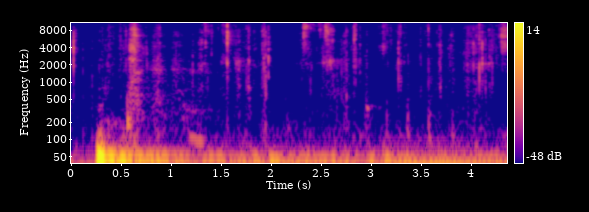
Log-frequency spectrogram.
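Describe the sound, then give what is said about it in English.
Plastic or paper wrapping being torn open inside a moving car: a sharp rip at the start, then many small irregular crinkles and crackles over a low, steady rumble. “I hear some unwrapping noise.”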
